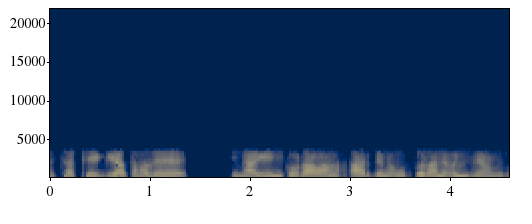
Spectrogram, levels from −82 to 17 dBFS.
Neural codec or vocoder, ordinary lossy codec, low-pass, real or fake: none; AAC, 16 kbps; 3.6 kHz; real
